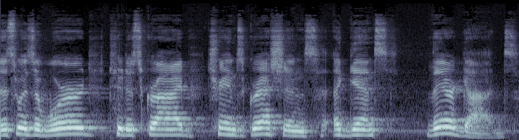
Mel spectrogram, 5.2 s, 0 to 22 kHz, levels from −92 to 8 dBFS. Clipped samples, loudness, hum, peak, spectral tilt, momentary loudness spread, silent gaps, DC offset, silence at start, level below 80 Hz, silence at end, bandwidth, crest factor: under 0.1%; -14 LUFS; none; 0 dBFS; -5.5 dB/octave; 9 LU; none; under 0.1%; 0 s; -60 dBFS; 0.05 s; 13.5 kHz; 14 dB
